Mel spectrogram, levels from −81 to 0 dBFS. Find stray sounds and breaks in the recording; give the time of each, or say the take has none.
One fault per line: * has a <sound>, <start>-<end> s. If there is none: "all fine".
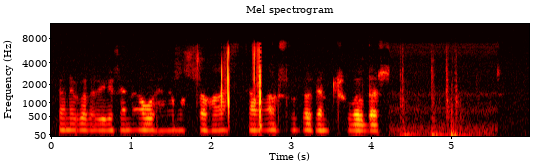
* has a squeak, 4.3-5.4 s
